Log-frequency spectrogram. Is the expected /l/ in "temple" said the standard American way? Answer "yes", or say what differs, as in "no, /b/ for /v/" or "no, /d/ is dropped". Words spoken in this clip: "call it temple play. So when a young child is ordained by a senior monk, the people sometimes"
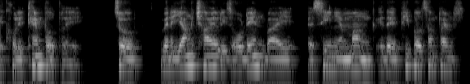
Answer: yes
